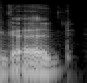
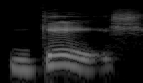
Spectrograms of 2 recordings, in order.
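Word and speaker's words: gauche: Now initially the way that I wanted to read that was geish, right? Somewhat geish because of the g and the a but goch is actually a French word and the proper pronunciation is go.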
